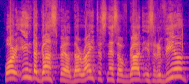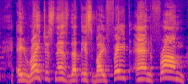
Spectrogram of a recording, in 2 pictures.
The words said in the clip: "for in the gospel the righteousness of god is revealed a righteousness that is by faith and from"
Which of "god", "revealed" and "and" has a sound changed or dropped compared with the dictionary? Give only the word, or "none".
none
